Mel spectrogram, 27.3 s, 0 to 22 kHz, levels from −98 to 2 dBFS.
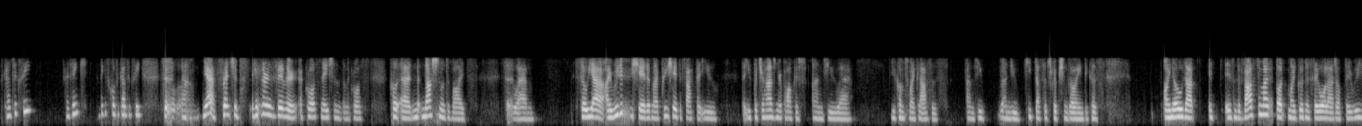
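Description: G.729 coding runs through the whole speech clip, audible throughout: the 8 kbit/s codec rebuilds each 10 ms frame from a vocal tract filter, a pitch predictor and a few pulses, so nothing above 4 kHz survives and the voice sounds rough and slightly synthetic.

VoIP packet loss concealed by the speech codec strikes six times. From 3.32 to 3.95 s about 360 ms of audio goes missing in runs of up to 120 ms. Further losses fall at 5.13 to 5.24 s, after "yeah friendships" and before "and thither across"; at 6.81 to 6.87 s, before "and across uh national"; at 10.14 to 10.40 s; at 12.46 to 12.65 s, between "so yeah I really" and "it and I appreciate"; and at 25.37 to 25.50 s. Each time the decoder stretches its last pitch and filter into a fading buzzy tone or coloured noise, and the voice stays weak briefly after packets return.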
